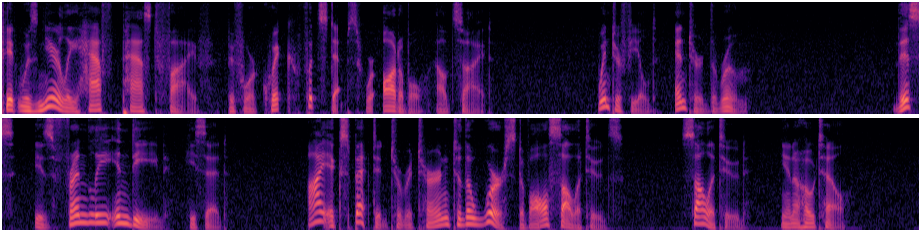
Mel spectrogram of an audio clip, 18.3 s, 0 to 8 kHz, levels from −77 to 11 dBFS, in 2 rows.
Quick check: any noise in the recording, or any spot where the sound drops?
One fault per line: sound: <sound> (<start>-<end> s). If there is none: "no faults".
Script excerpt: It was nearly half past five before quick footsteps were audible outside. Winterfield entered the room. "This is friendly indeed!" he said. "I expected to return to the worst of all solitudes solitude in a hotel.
no faults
